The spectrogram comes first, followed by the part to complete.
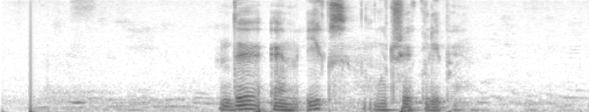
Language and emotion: Russian, neutral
